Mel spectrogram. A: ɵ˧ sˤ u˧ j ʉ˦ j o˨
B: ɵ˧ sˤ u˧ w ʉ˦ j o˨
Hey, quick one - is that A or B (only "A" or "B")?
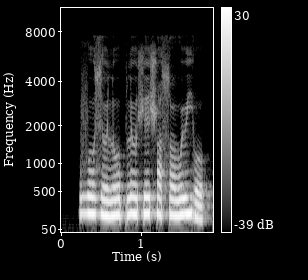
B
